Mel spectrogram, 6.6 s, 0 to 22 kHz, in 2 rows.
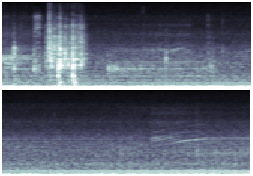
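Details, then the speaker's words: PowerBook G4 laptop with no hard drive, Mac OS X 10.3 install CD inserted at power-on: a couple of clicks, then a low steady hum and faint rising whine as the optical drive spins up normally. "Can hear it spinning up. We'll see if it'll read the disc."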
